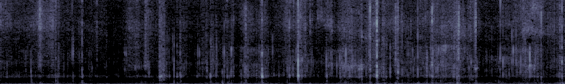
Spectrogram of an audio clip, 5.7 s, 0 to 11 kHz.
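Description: A palm-sized, soft, full, translucent rubber stress ball filled with colored gel beads is held in both hands, squeezed and rubbed with the fingertips. It gives a steady stream of sticky, crackling squelches and crinkly pops, weighted toward a low rumble, with faint brief tones near 1 kHz and no quiet gaps.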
